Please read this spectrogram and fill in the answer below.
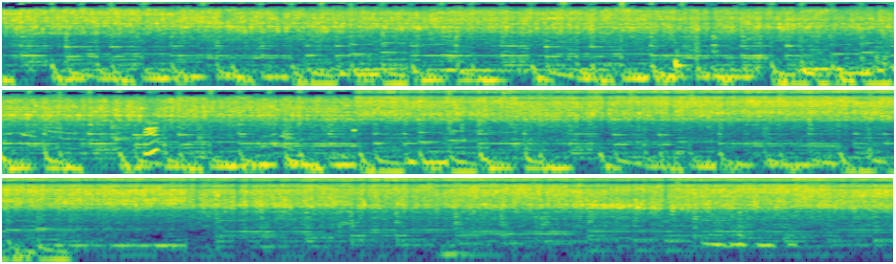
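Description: Marinated chicken drumsticks frying in hot oil in a pan: a steady, loud sizzle.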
